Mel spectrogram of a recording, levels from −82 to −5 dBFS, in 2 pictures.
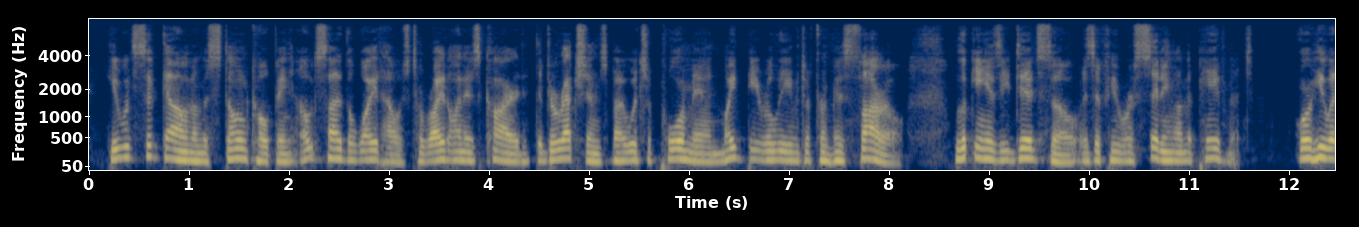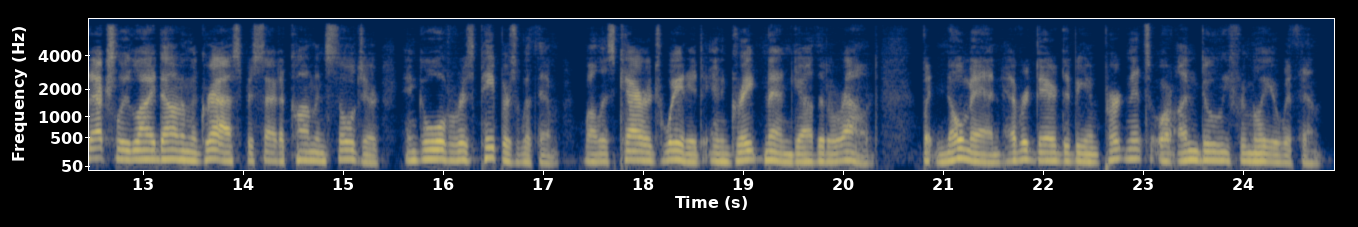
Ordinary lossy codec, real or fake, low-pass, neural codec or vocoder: MP3, 64 kbps; fake; 7.2 kHz; codec, 44.1 kHz, 2.6 kbps, DAC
